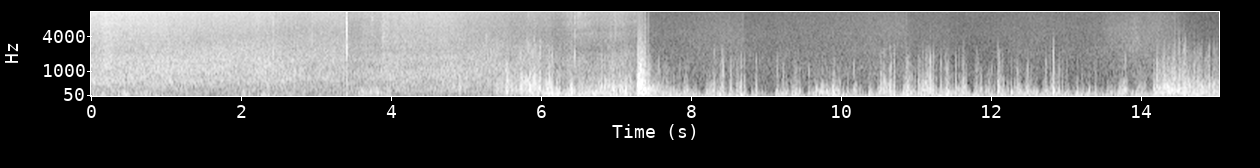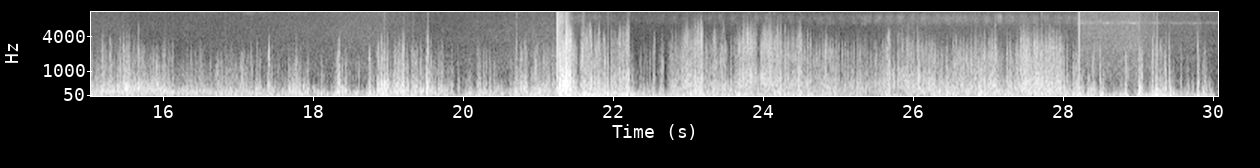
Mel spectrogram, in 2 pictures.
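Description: Ocean surf washing onto a flat beach, with wind over it. About seven seconds in the sound changes to gusting wind buffeting the microphone, a heavy uneven rumble that lasts the rest of the time.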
